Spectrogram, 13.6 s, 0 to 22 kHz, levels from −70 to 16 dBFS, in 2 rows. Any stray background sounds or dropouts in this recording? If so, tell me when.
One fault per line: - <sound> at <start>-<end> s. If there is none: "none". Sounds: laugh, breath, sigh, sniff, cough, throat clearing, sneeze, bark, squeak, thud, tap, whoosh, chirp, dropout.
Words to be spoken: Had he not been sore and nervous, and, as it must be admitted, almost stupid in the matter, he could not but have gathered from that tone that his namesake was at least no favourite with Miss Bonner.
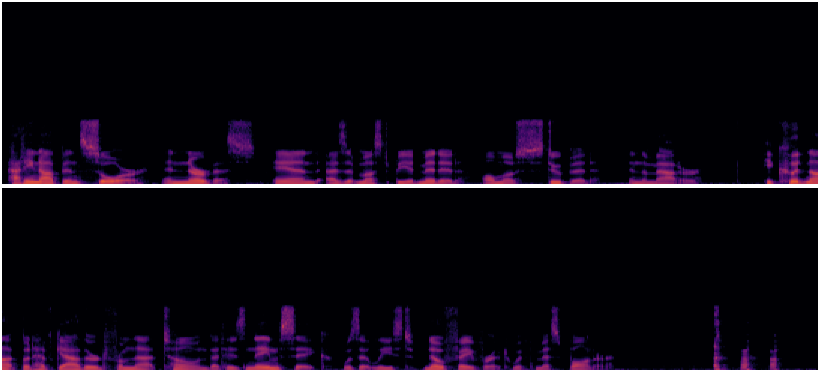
- laugh at 12.7-13.3 s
